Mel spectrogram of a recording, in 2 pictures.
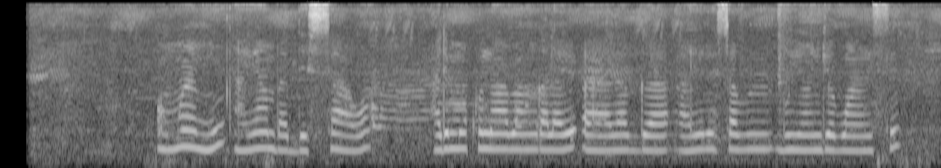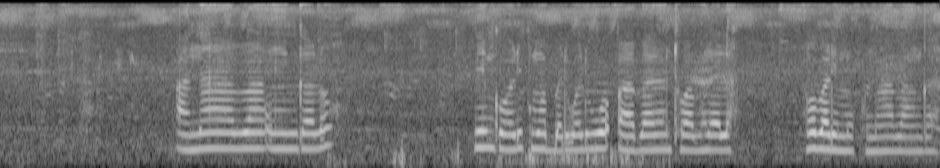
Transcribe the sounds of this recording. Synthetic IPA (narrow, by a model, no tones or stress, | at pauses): o̞mwaːmiajaːmbad̪ːe̞ssaːwaː | limukunaːβaːŋɡalajoʔalaɡaːje̞ɾe̞saβujo̞ːɲɟo̞βwaːnsi | anaːβaeŋɡalo̞ | niːŋɡowalikumabːaliwaliwo̞aβalantuaβalala | awo̞βalimukunaːβaːŋɡala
